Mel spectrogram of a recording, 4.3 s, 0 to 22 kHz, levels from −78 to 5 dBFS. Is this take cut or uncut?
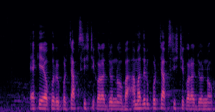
uncut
